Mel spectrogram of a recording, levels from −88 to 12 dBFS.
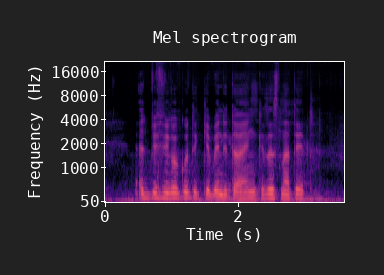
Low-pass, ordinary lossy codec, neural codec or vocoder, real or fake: none; none; none; real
